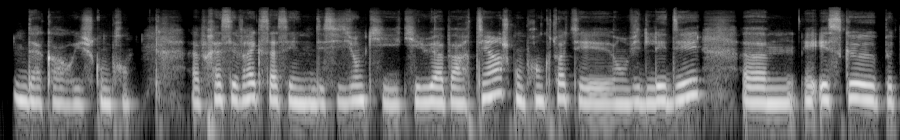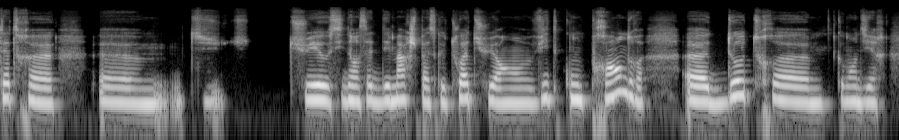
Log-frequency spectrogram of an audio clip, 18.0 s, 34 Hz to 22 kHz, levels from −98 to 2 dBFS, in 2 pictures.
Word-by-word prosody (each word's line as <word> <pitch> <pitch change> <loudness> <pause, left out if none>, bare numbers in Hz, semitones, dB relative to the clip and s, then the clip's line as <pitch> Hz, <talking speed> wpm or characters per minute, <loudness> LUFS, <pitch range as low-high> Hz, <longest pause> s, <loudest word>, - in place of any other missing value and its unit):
D'accord, 195 -3 -1
oui 180 0 -6
je 175 - -4
comprends. 180 -1 -4 0.6
Après, 190 +4 -2
c'est 220 0 0
vrai 220 +3 +2
que 235 - -9
ça, 210 -3 0
c'est 205 0 -4
une 185 -1 +2
décision 190 +3 -2
qui 180 -4 -6
qui 195 +2 -4
lui 195 +1 +2
appartient, 190 +3 -1 0.2
je 300 - -4
comprends 210 0 -1
que - - -9
toi, 230 -1 -1
tu 220 -1 -9
aies 185 -1 -1
envie 185 +1 -1
de 185 +1 -1
l'aider. 210 +7 +3 0.4
Hem, 190 0 +2
et 210 0 +2
est-ce 210 -2 +1
que 230 -2 +5
peut-être, 210 +3 -3
heu 190 -2 +2 0.5
hem, 185 -1 -1 0.3
tu 205 0 -10
t - - -34 0.6
tu 220 - -1
es 215 0 +8
aussi 200 0 0
dans 205 -1 +3
cette 200 0 -2
démarche 210 +3 +2
parce 190 -2 -4
que 195 - -4
toi, 225 +5 +1
tu 225 -2 -5
as 190 - +1
envie 185 +3 -2
de 215 - -10
comprendre, 230 +2 +2 0.4
heu, 205 -2 +6
d'autres, 240 +10 0
hem, 195 -3 +1
comment 200 -1 -3
dire? 190 0 -4
200 Hz, 175 wpm, -19 LUFS, 185-215 Hz, 0.6 s, es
